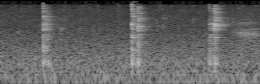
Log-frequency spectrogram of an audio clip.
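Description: Spoon clinking against a bowl while a seasoned liver mixture is stirred, three distinct bright metallic taps spaced about a second apart over a quiet background.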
